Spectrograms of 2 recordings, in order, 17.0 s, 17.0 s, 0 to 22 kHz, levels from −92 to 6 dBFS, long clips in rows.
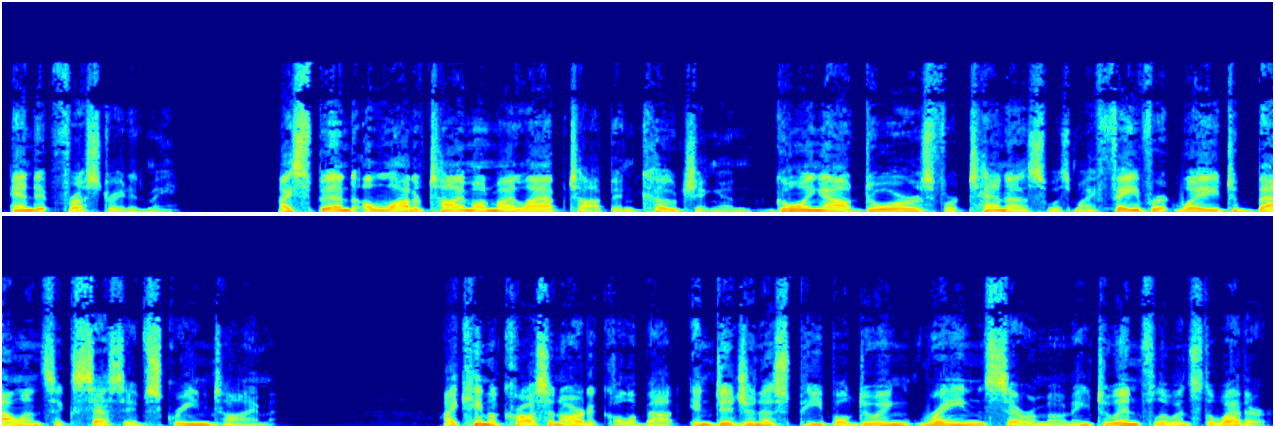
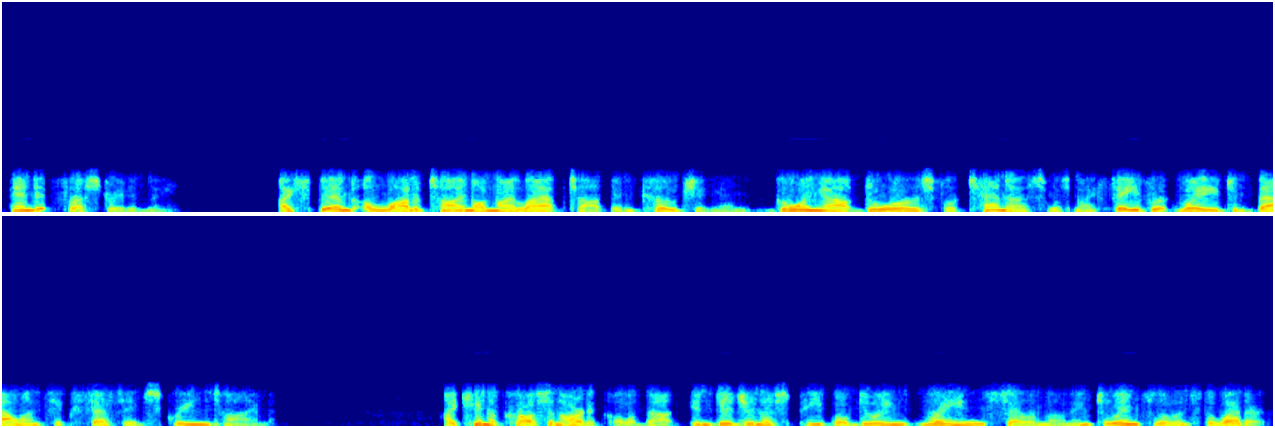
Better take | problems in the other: first | phone-call audio; poor line; nothing above 3.5 kHz

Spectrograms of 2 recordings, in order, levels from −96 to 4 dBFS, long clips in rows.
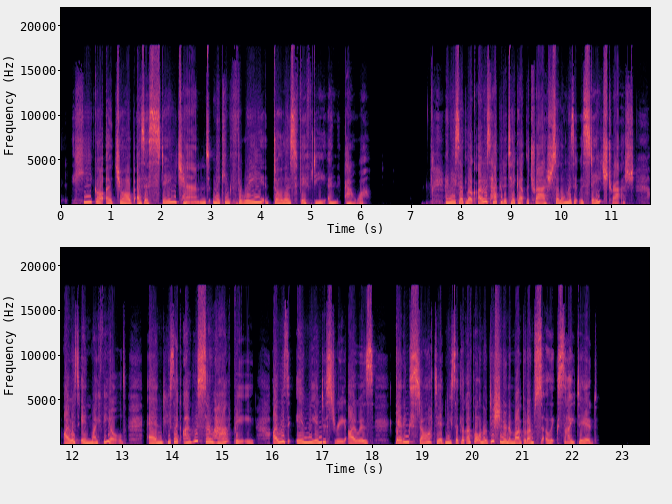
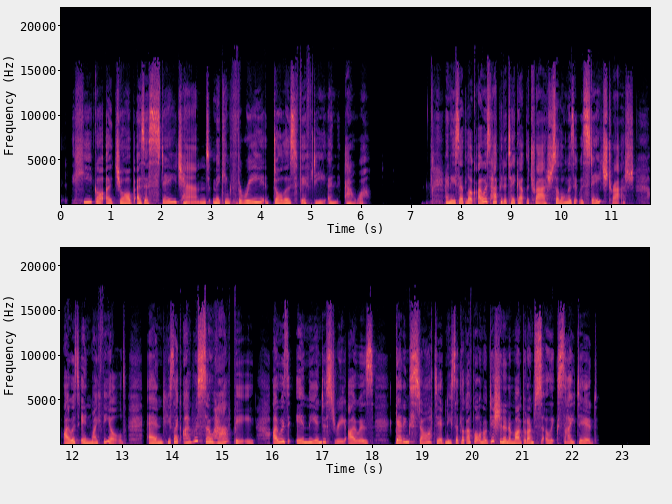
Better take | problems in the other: second | distortion; slight; 11% of the sound clipped

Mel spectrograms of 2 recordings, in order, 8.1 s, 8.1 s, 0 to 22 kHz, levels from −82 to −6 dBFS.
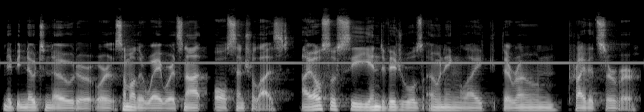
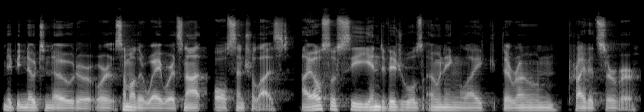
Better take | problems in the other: second | high-pitched whine; noticeable; throughout; 2 kHz, 15 dB below the speech

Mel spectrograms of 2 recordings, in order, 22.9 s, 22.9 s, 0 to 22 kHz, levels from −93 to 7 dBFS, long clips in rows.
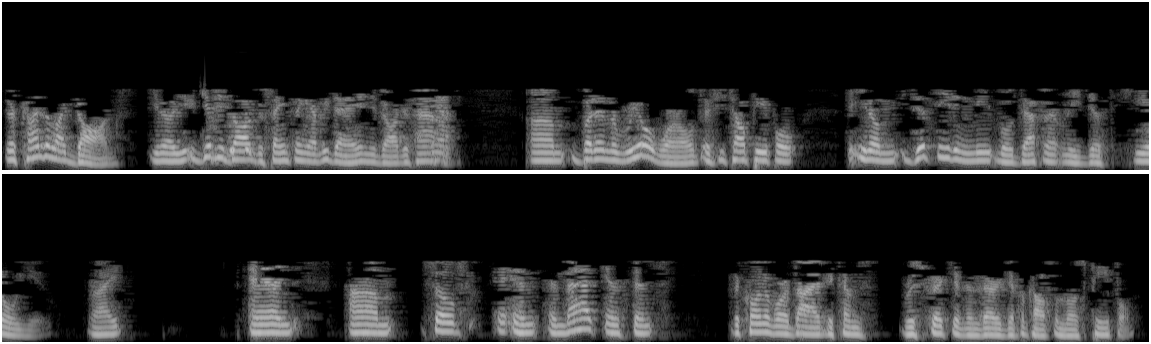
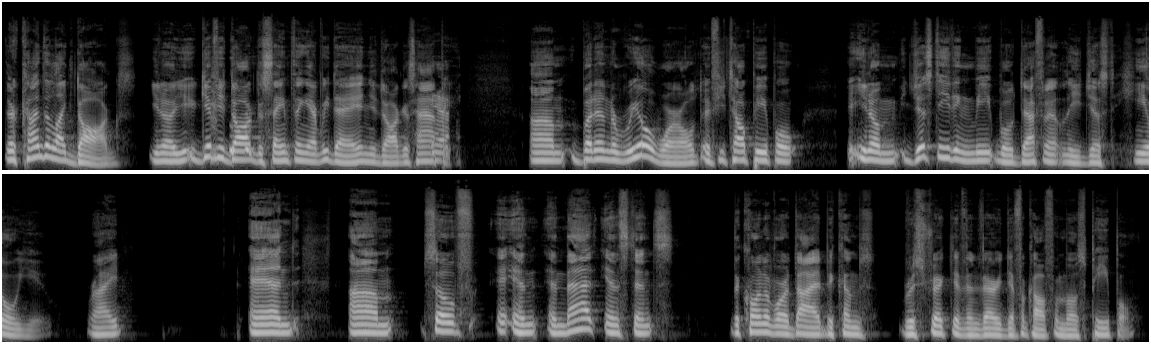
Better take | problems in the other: second | garbled, watery; badly; nothing above 2.5 kHz

